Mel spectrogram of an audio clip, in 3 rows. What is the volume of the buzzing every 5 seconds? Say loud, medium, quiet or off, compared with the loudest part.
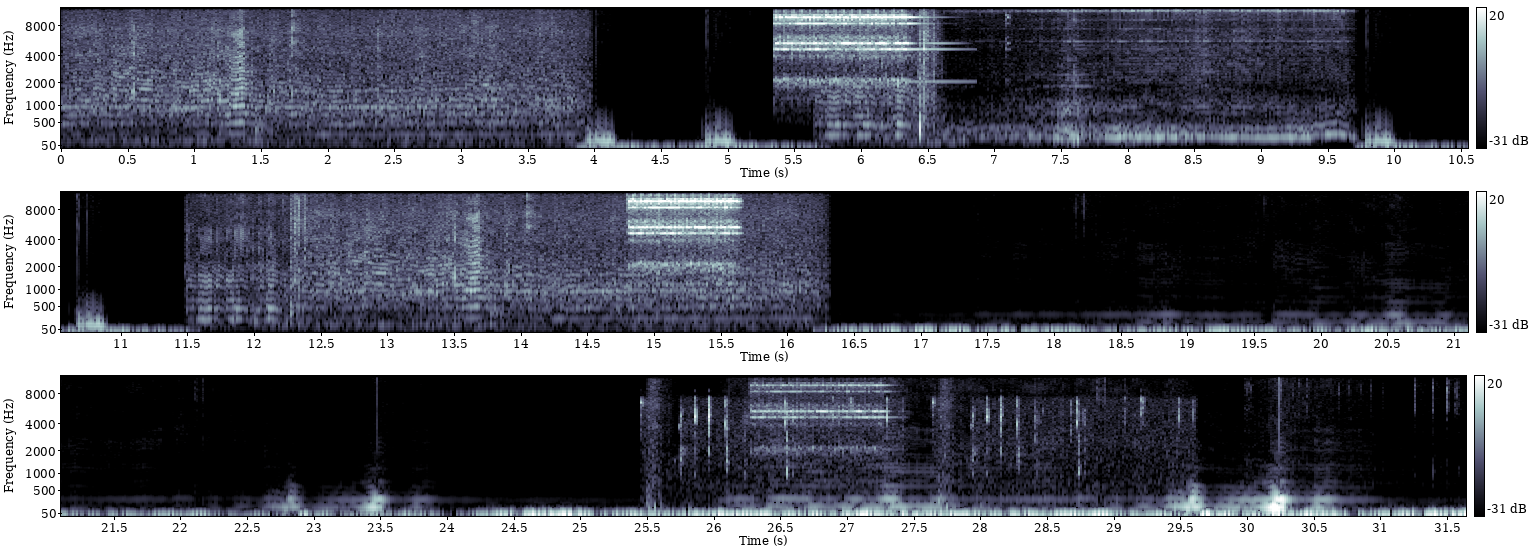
medium, medium, medium, quiet, quiet, medium, loud.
